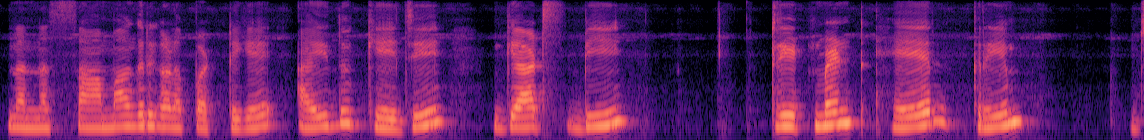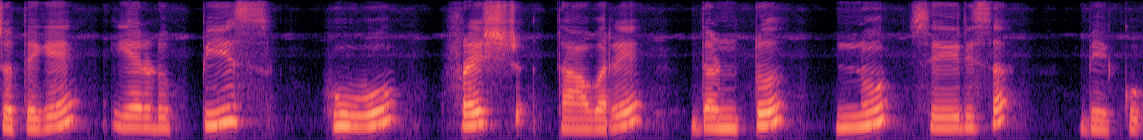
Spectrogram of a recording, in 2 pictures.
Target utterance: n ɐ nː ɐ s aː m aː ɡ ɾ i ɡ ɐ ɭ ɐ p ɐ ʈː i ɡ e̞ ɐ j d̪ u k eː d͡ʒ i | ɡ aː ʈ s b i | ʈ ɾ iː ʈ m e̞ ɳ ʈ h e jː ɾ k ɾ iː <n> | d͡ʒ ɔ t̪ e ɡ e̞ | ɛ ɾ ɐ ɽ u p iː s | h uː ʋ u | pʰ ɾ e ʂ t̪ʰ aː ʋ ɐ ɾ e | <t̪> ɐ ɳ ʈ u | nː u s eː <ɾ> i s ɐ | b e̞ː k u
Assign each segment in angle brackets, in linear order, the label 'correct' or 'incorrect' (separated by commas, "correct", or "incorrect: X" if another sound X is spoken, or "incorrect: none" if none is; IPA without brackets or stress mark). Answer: incorrect: m, incorrect: d̪, correct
